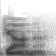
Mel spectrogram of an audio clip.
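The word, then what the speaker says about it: dhyāna: which in turn is the Chinese way of pronouncing the Sanskrit word jhana.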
